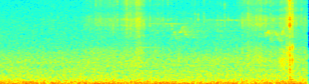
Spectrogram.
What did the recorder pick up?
Red-eyed Vireo, Black-throated Green Warbler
